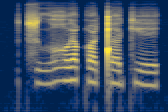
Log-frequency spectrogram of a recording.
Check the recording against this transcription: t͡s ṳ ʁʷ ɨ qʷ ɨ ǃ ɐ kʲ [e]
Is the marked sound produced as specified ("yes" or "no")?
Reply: yes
